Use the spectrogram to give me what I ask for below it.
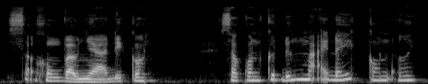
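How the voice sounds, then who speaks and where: A man's voice: high voice, expressive, moderate pace, dark tone, dry recording, pitched above the performer's own voice. A man voicing a grief-stricken older mother who wails and cries out for her son. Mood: wailing. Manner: wailing, crying out.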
